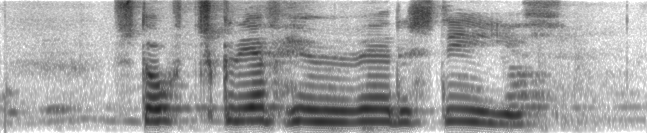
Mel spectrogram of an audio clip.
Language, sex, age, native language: Icelandic, male, 9, Icelandic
